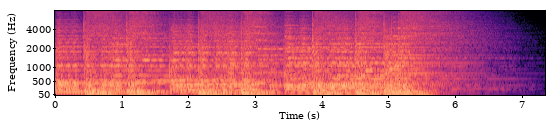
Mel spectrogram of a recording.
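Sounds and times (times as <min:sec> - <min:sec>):
festive jingle music: 0:00.0 - 0:07.0.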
